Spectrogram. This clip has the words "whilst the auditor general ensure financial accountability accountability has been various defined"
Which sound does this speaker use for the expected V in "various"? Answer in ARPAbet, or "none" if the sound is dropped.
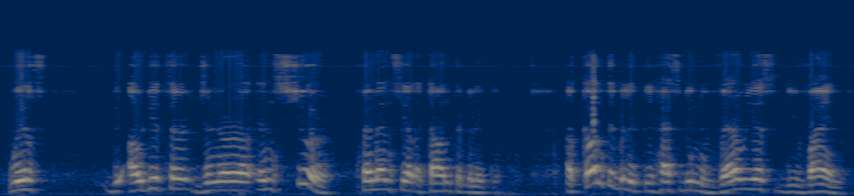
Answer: V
